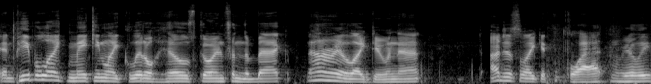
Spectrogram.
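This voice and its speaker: At a moderate pace, a man with a normal speaking voice talks at a fairly high pitch and very even loudness. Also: ordinary pitch variation. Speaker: aquarium hobbyist YouTuber. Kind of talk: tutorial. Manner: casual, filler-heavy.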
